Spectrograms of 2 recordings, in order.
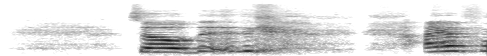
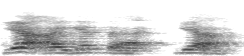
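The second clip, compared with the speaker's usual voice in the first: ordinary talk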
